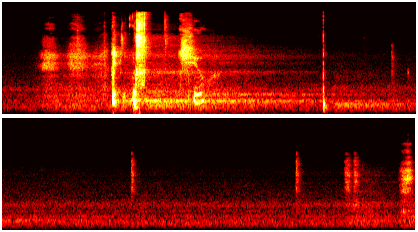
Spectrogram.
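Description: Two sharp explosive sneezes close together, each with a quick indrawn breath before, followed by quiet room sounds.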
